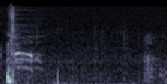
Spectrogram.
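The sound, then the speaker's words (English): Nacho, an old cat, sniffs right up against the microphone in an outdoor studio: one loud, breathy burst, a soft tap, then a fainter puff of sniffing a moment later, with no voices. “All right, so your name's Nacho, and you're a cat, right? Sniffing the microphone.”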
